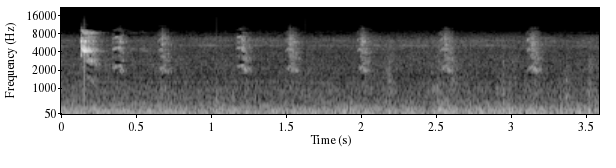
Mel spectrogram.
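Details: Peregrine falcon parents arriving home early morning at their building nest site on 22 November 2024, giving short, harsh, high chips about twice a second after one sharp opening note, over a steady low rumble of wind or traffic.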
